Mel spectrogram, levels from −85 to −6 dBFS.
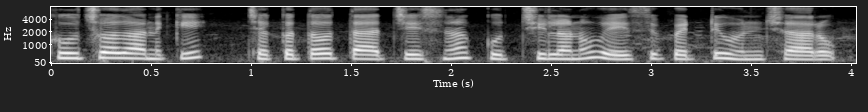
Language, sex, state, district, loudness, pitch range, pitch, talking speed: Telugu, female, Telangana, Mahabubabad, -15 LUFS, 225-265 Hz, 235 Hz, 105 wpm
